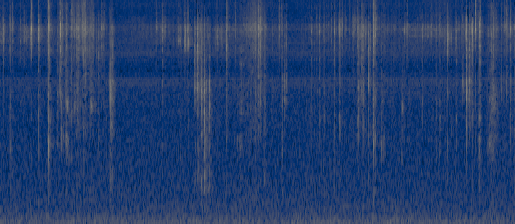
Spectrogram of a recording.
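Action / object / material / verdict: scrape / bar of soap shaved with a metal blade / soap / none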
